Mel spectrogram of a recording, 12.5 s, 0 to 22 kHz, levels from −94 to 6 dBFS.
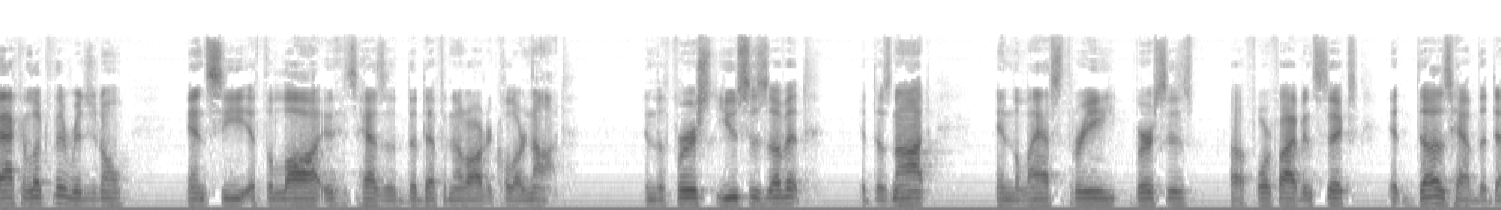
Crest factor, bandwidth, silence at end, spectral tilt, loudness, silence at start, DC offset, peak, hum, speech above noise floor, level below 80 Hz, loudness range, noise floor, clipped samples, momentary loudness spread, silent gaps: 22 dB; 10.5 kHz; 0 s; -4 dB/octave; -37 LUFS; 0 s; 0.5%; -14 dBFS; none; 30 dB; -68 dBFS; 2 LU; -67 dBFS; under 0.1%; 14 LU; none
